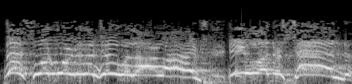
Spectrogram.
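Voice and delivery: drawn-out preacher's cry of a dad's vow; retold shout. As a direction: bellow it like a father laying down the law. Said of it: "he's spitting and stomping and crying".

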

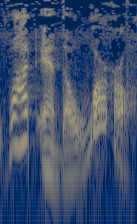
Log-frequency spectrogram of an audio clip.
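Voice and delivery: slow, soft disbelief; quiet, drawn-out astonishment; hushed bewilderment. Retold or imitated. His startled reaction in the story.

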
